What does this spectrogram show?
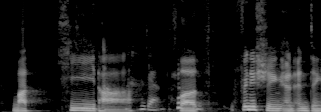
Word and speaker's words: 마치다: Yeah, like They nearly the same, like the same pronunciation, but when you write down, like it's different.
